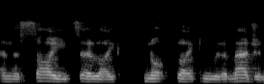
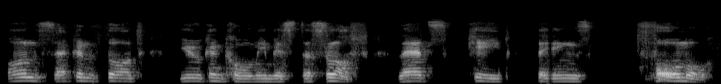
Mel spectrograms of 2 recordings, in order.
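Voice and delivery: slow pompous sloth; slower than usual. Acted.

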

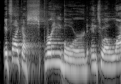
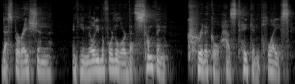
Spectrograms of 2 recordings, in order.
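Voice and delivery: softer, intimate preaching voice; hushed sermon; 7 semitones lower, 8 dB quieter than usual. Acted. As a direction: draw the congregation in close, softly. Hushed climax of appeal.

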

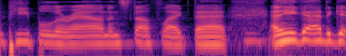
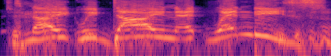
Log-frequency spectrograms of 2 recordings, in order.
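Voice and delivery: slow booming shout, much higher and louder; parody war cry; 11 semitones higher, 10 dB louder, much slower than usual. Acted. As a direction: bellow it like a movie king rallying troops.

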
